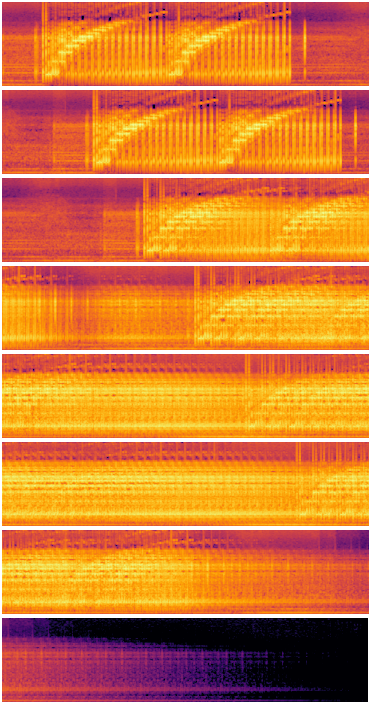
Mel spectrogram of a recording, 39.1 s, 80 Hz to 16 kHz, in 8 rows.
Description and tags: Using an analog "buttset" or test-set telephone, clipping the leads from an EXFOMAXTESTER device and hearing the tones from testing a line, at a terminal/crossbox location (roadside).
Cut some low frequencies and added 2s, 5s, then 3s digital-delay effects automated and a reverb effect.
